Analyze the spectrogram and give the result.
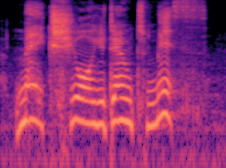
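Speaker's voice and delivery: words spat out in a taunting hiss. Narrating a story, voicing one player's words to another at the goal, hissed. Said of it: "he hissed".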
